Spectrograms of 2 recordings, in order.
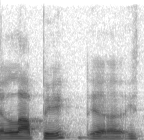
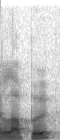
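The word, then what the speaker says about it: לב: Heart atau hati di dalam bahasa Indonesianya dikatakan dalam bahasa Yunani sebagai labe, tulisannya adalah leb, leb, dipronounce sebagai labe, diartikan sebagai inner man, inner part, mind, will, atau juga heart.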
